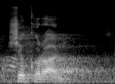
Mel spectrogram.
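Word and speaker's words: شكرًا: Iya, kalau dia tanpa alif misalnya ini bacanya bukan syukron tapi syukro. Itu ya. Itu. Jadi karena alif ini dia menjadi baca syukron.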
